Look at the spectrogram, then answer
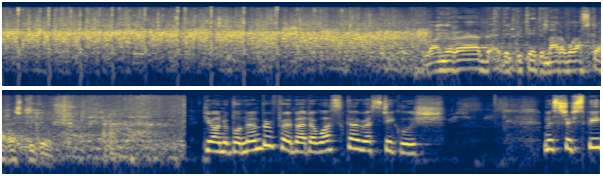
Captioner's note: applause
